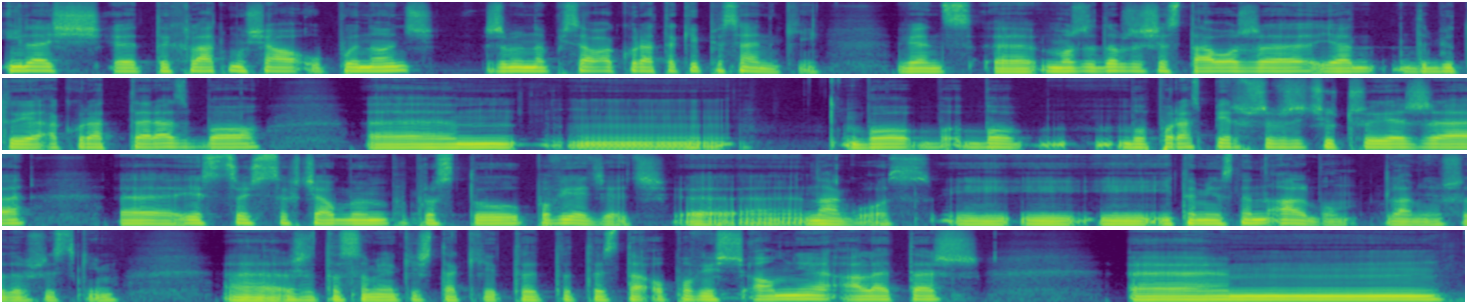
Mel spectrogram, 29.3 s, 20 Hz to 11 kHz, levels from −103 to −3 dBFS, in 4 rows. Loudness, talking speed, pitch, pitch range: -22 LUFS, 155 wpm, 110 Hz, 105-120 Hz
